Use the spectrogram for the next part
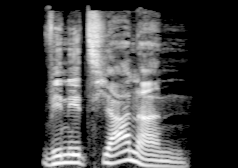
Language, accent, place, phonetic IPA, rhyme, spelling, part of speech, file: German, Germany, Berlin, [ˌveneˈt͡si̯aːnɐn], -aːnɐn, Venezianern, noun, De-Venezianern.ogg
- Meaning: dative plural of Venezianer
